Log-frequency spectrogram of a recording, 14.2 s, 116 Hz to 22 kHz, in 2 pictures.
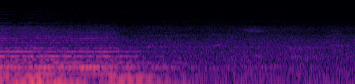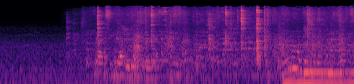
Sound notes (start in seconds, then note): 8.7 people chattering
